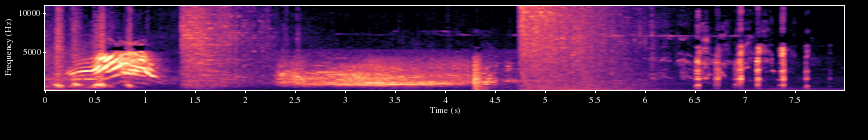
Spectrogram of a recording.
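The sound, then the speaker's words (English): A cat yowls sharply, then a loud electrical transformer explosion, caused by a car hitting a pole, erupts in a roaring, crackling burst, followed by a second blast and a string of fading pops and snaps. “It went into the back window, and the driver hit a pole, and it blew up the transformer, and that's what happened.”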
